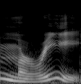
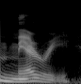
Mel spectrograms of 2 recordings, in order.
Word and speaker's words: Marie: Aunque pues por no mucho, es nada más la acentuación.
